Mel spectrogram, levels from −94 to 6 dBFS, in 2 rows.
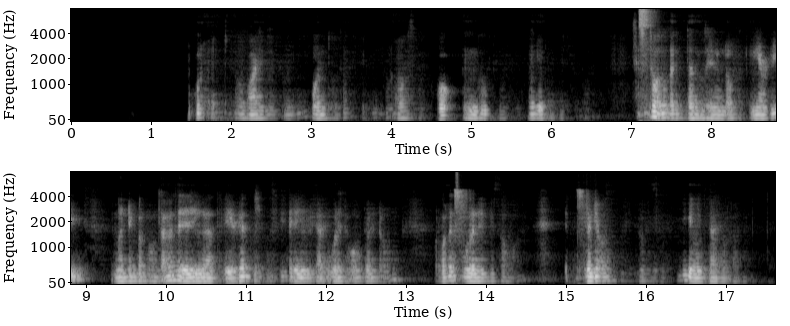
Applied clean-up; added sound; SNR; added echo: neural mask model DeepFilterNet 3.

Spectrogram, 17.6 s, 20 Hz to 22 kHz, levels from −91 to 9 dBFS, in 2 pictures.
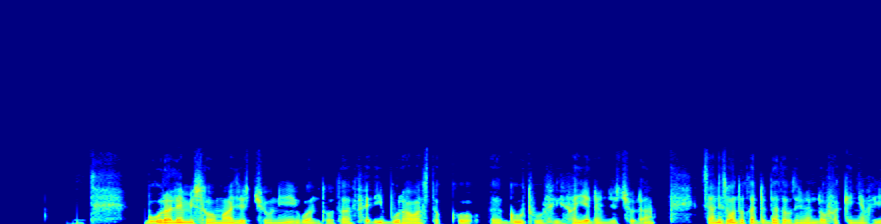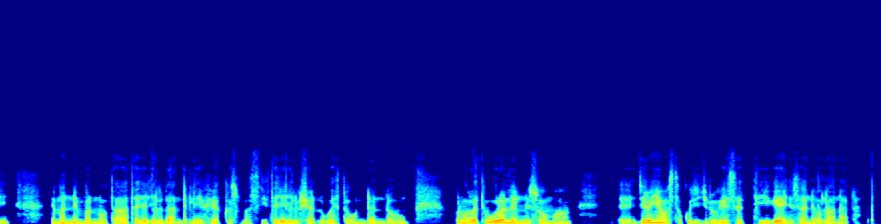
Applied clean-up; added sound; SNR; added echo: none; none; none; none.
